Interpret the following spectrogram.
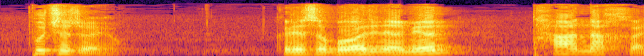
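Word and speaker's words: תנ״ך: 그래서 뭐가 되냐면 타나크가 된 거. 타나 키 내지는 히어 발음 타나흐.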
